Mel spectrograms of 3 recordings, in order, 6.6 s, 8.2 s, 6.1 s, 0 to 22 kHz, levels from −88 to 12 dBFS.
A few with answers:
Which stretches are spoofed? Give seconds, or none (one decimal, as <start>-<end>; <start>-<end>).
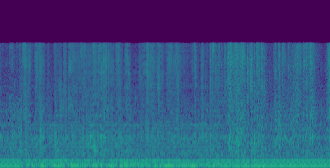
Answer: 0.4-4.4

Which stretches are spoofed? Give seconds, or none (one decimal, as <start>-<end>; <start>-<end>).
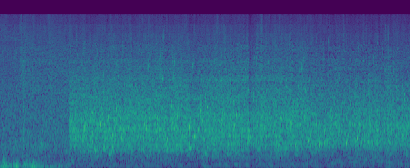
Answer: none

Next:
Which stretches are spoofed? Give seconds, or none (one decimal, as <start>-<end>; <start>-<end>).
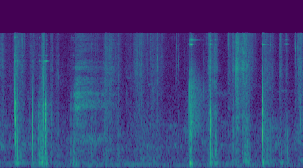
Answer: none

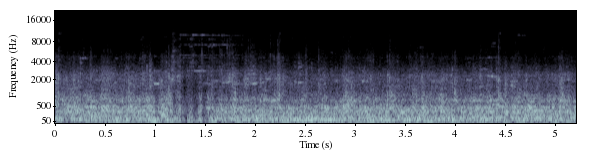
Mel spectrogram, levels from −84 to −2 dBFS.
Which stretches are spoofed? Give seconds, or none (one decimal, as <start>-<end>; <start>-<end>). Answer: 0.5-1.1; 2.6-4.7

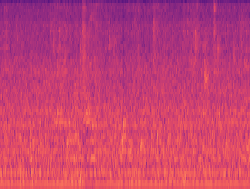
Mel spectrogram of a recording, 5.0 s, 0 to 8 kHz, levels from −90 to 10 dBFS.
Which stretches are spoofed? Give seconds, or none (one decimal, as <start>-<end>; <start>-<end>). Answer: none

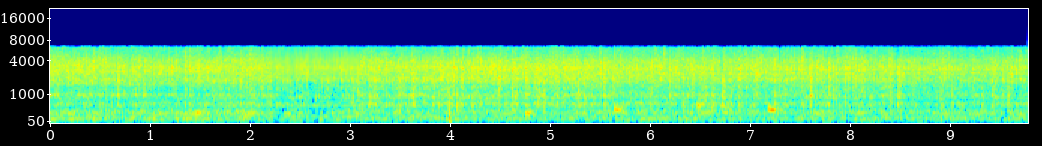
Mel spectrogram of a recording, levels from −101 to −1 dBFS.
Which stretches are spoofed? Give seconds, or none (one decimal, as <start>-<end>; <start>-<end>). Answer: 2.2-3.1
